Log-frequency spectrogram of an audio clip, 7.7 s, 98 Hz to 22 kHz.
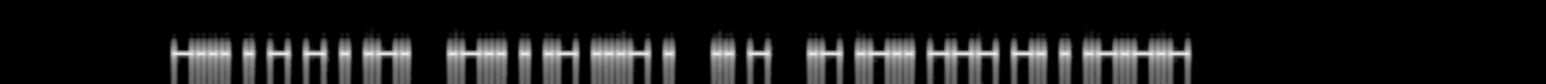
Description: Morse code, heard as a keyed tone, about 40 wpm, 700 Hz. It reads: BETTER LEAVE IT ALONE.
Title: Sentences from Top 1000 Words 40wpm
